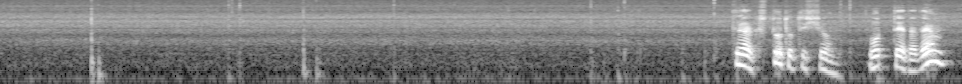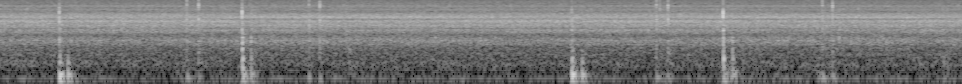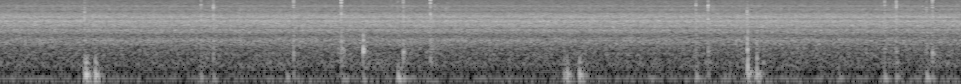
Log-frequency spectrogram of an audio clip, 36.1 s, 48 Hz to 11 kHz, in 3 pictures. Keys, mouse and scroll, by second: 1.2 g, 3.9 i, 5.1-7.6 drag, 7.9-9.0 middle drag, 10.6 click, 12.9 g, 15.1 i, 16.0 click, 19.2 g, 21.2 i, 22.5 click, 25.1 g, 27.9-28.5 middle drag, 29.1-29.5 middle drag, 29.5-30.1 scroll down 1, 31.1 g, 33.5 i, 35.2 click, 35.7-36.0 middle drag.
